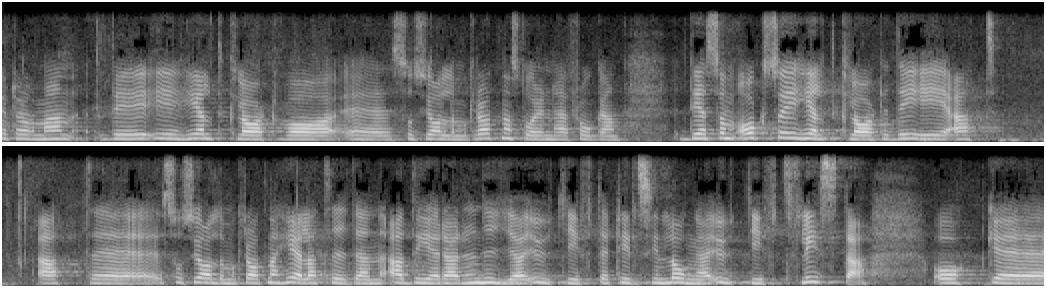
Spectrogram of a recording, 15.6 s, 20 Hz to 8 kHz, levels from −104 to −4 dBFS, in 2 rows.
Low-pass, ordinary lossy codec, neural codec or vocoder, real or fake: 7.2 kHz; none; none; real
